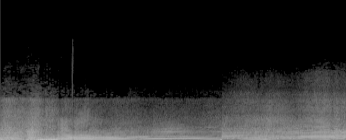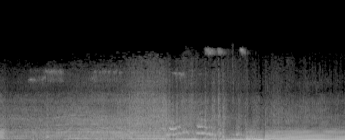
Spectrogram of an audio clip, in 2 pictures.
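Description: Rally car engine under hard acceleration, its pitch climbing and then dropping sharply at gear changes about three and five seconds in. Near the end the revs fall away and climb again.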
